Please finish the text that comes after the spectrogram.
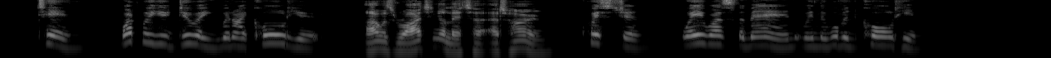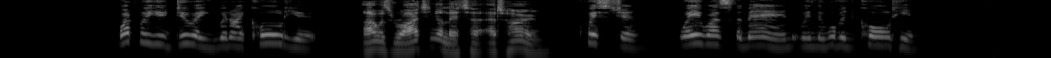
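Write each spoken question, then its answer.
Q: Question, where was the man when the woman called him?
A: At home.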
